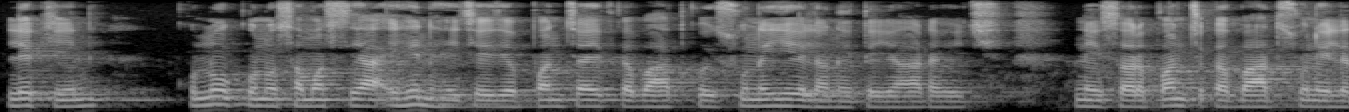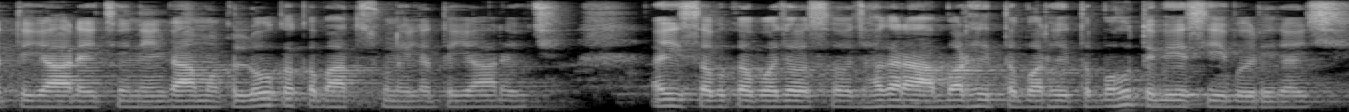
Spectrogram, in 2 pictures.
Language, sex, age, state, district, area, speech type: Maithili, male, 18-30, Bihar, Madhubani, rural, spontaneous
